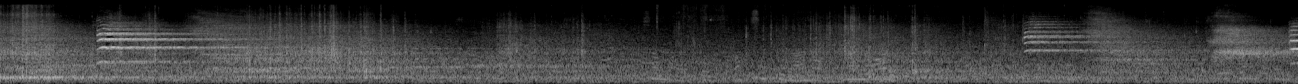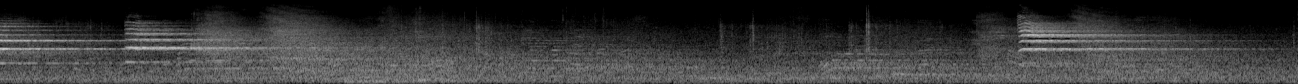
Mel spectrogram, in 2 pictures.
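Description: A beluga whale makes loud high chirping whistles.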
